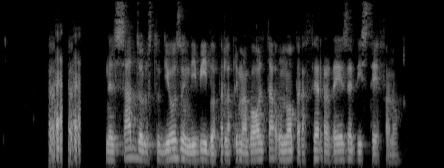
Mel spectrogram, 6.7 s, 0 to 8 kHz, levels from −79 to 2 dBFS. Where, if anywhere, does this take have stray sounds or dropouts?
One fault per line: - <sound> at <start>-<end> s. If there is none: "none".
- laugh at 0.7-1.2 s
